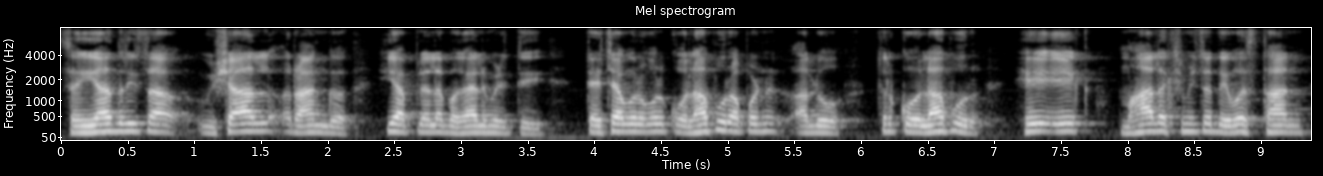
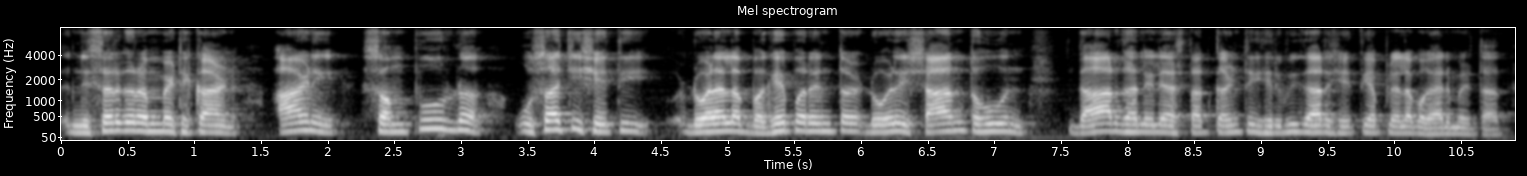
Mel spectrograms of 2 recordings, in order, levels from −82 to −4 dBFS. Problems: background sounds at intervals, background conversations at intervals, echo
